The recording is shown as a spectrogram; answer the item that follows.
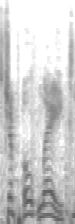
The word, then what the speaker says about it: Chipotle: It's Chipotle.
